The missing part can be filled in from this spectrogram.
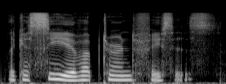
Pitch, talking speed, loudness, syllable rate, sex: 210 Hz, 160 wpm, -17 LUFS, 4.5 syllables/s, female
